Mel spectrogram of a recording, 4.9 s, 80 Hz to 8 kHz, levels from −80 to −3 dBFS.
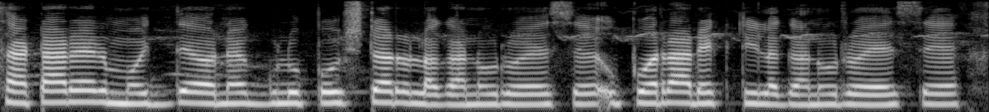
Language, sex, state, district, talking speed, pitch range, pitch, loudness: Bengali, female, Assam, Hailakandi, 135 wpm, 225-250 Hz, 240 Hz, -16 LUFS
